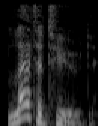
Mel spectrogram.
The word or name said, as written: latitude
